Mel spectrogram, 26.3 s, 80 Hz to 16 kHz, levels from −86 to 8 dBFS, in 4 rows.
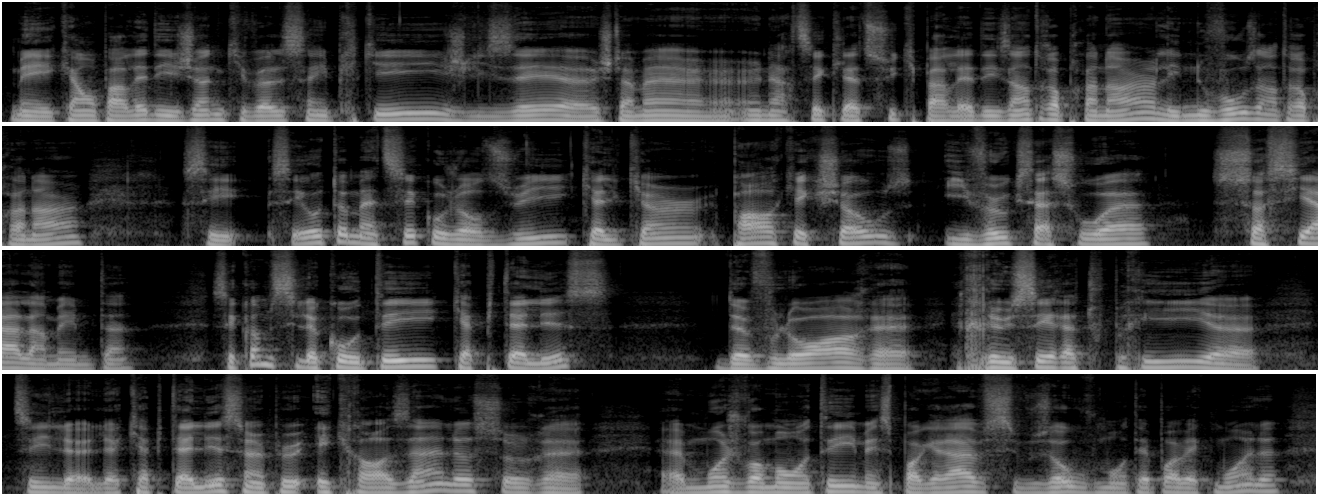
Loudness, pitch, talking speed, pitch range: -28 LUFS, 120 Hz, 185 wpm, 110-135 Hz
